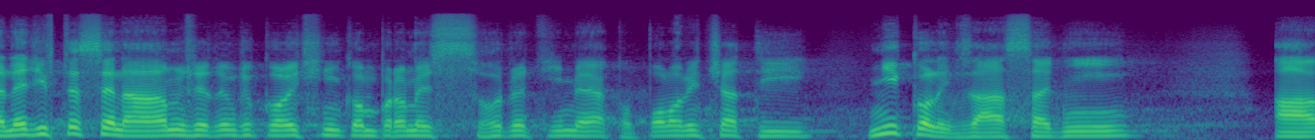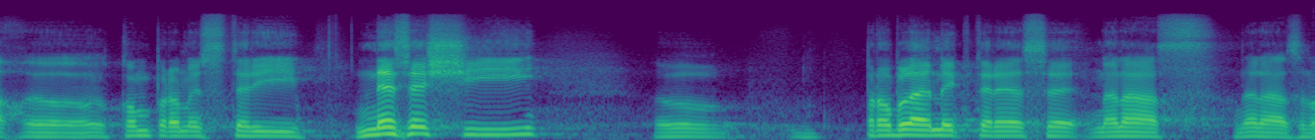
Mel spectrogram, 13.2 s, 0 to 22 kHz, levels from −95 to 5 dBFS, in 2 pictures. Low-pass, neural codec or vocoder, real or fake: 14.4 kHz; autoencoder, 48 kHz, 32 numbers a frame, DAC-VAE, trained on Japanese speech; fake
